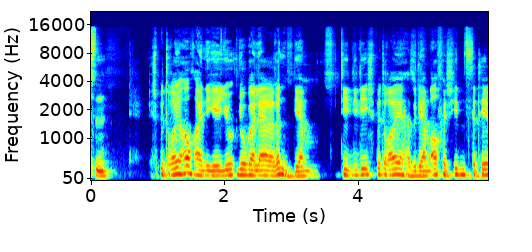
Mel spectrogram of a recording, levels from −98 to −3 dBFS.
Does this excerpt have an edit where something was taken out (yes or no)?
no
